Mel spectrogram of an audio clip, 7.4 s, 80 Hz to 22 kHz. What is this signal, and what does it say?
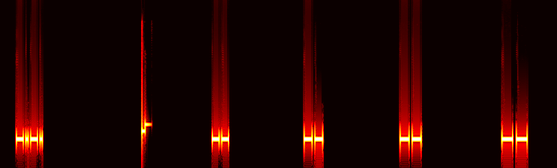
Morse code, heard as a keyed tone, about 33 wpm, spaced as for 8 wpm, 700 Hz. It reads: C MMMM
